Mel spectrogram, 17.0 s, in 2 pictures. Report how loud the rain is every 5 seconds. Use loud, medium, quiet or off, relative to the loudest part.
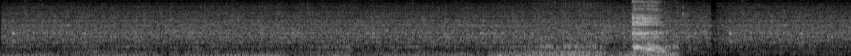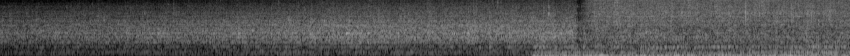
medium, medium, loud, loud.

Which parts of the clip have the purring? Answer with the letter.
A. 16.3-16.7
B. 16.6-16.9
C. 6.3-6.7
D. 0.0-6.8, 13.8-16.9
D.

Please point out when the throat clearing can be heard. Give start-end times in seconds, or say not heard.
6.3-6.7.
